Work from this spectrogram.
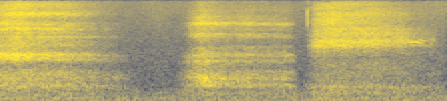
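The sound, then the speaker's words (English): Someone takes a deep breath in through the nose, a faint, breathy, sniffing intake of air that swells in a few surges over several seconds, with no talking. “calm down, calm down. And take a nice deep breath.”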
